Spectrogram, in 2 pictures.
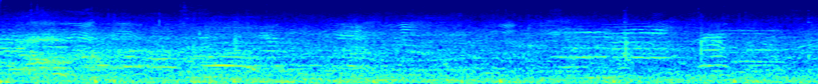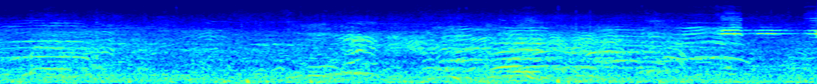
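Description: A large crowd murmurs and chants in an open stadium.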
